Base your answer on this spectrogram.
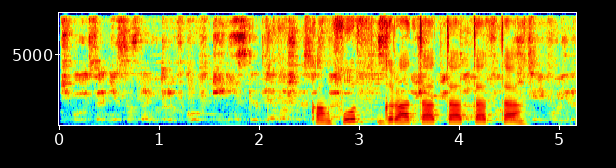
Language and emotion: Russian, neutral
